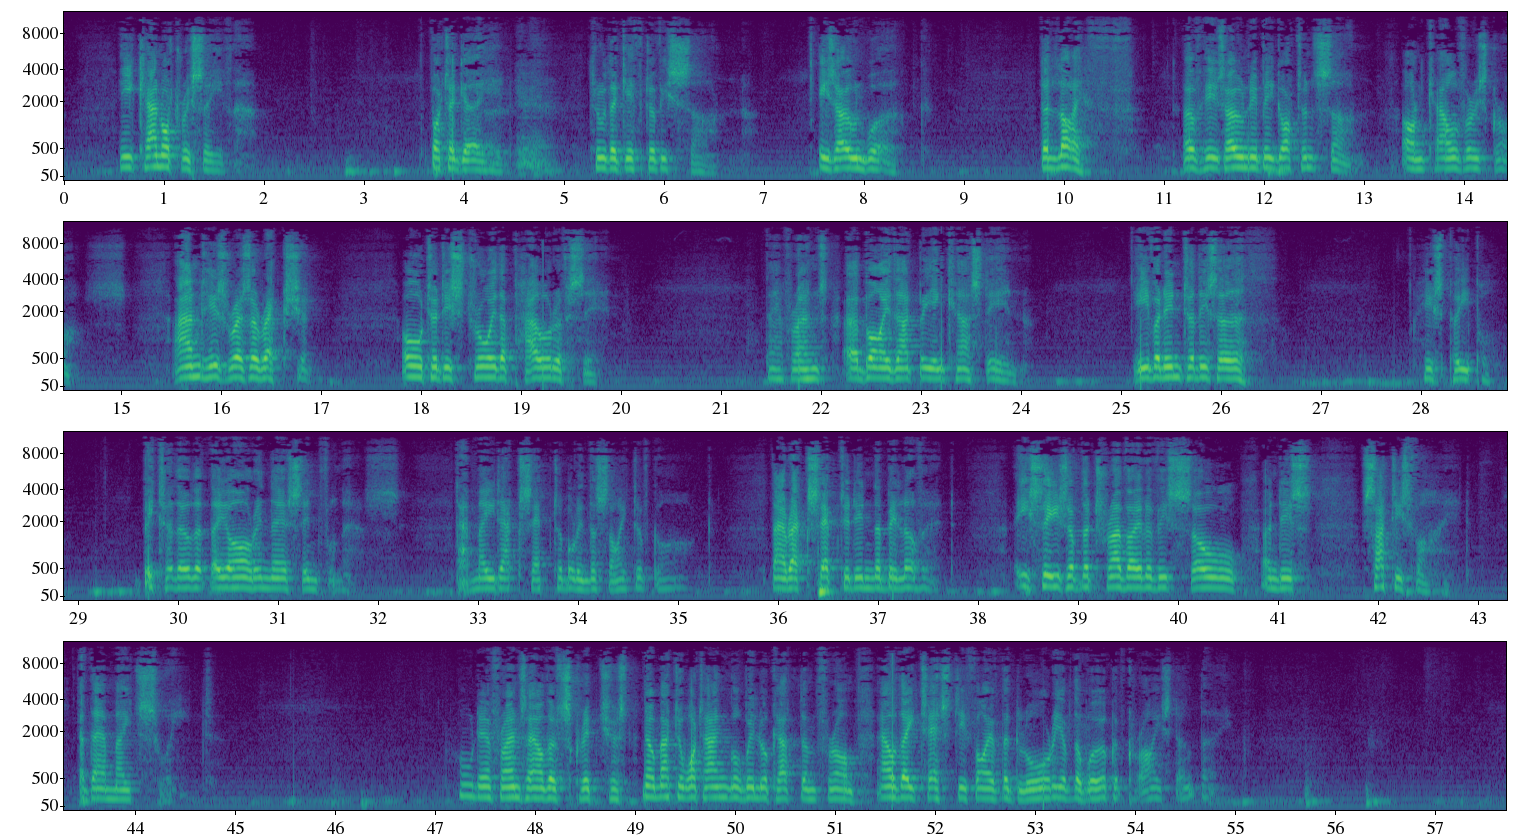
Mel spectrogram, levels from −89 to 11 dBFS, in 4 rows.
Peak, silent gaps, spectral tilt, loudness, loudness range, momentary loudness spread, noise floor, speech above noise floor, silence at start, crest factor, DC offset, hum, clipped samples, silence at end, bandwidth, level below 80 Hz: 0 dBFS; none; -4.5 dB/octave; -19 LUFS; 7 LU; 20 LU; -53 dBFS; 34 dB; 0.55 s; 22 dB; under 0.1%; none; under 0.1%; 1.25 s; 11 kHz; -56 dBFS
